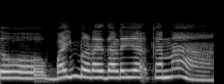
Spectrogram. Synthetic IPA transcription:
ɔbajŋbaɽajd̪aɽɛjaʔkana

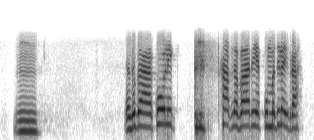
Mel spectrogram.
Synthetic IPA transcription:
ɐduɡakolik̚ | hap̚nabaɾiekːumbɐdilajbɾa

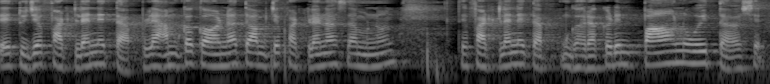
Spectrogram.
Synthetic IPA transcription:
t̪et̪ud͡ʑʱafaʈlãnjɛt̪aːplaamkakəɾɳat̪ɔamt͡ɕjafaʈljanasam̤əɽ̃uːn | t̪efaʈljãnjet̪aɡʱəɾakəɽiːnpawnʋəjt̪aəɕe

